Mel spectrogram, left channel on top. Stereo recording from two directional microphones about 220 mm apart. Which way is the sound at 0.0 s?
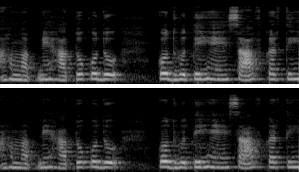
35° left (ahead or behind).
